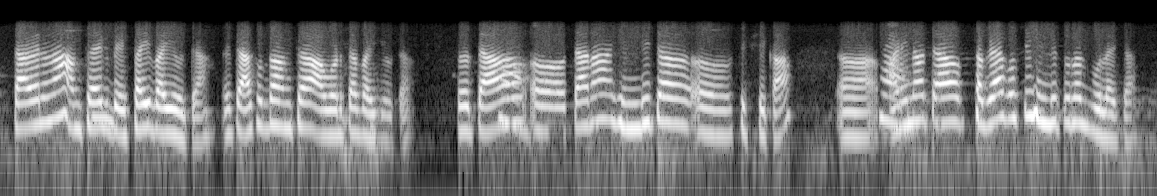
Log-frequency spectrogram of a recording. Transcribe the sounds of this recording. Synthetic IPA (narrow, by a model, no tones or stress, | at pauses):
t̪jaʋɛlanaamt͡ɕjaekd̪esaiːbaiɦot̪jait̪jasud̪ʱːaːmt͡ɕjaːʋəɽt̪jabaiːɦot̪ja̰ | t̪əɾt̪ja | t̪janaɦind̪it͡ɕjaɕikʂəka | aɽ̃inat̪jasəɡɭjaɡoʂʈiːɦind̪it̪uːnət͡sbolajt͡sa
